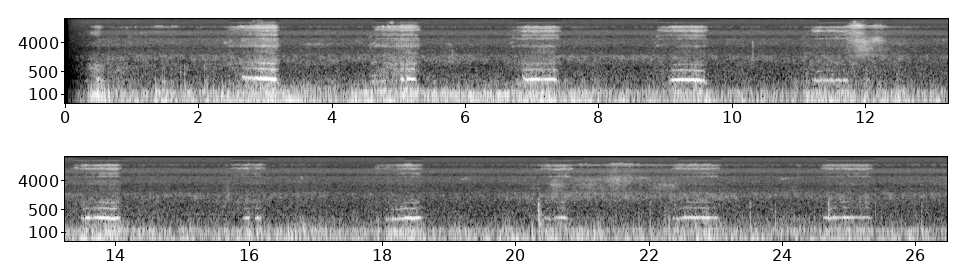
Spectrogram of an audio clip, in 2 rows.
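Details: Chunky pet cat sleeping, snoring in steady, low rumbling breaths, about 28 a minute: snoring.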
